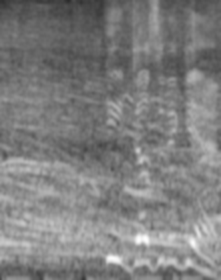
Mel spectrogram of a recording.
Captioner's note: audience boos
